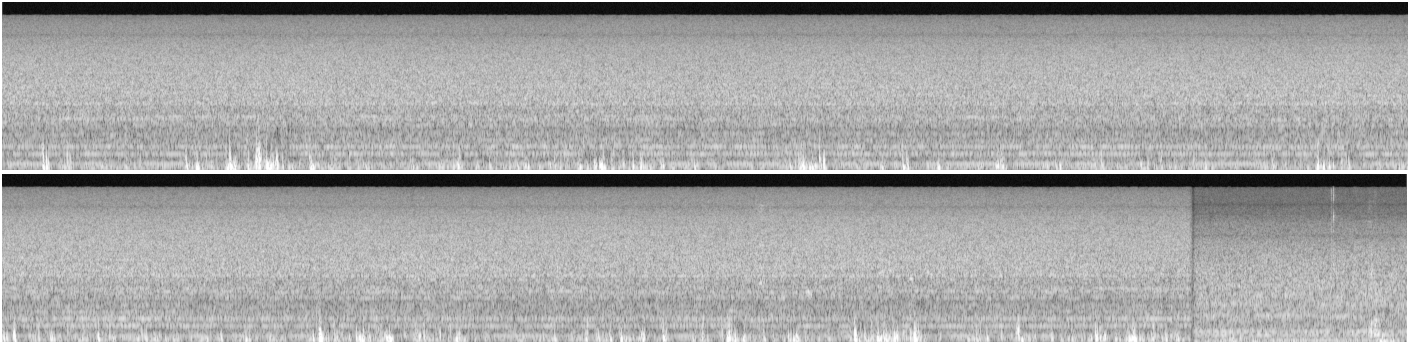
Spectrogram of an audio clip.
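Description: Steady whir of an electric pedestal fan running, with a faint hum in it, and scattered small clicks and taps throughout, the sharpest about seventeen seconds in.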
